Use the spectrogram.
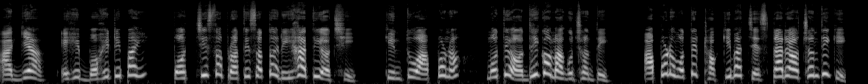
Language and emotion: Odia, angry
